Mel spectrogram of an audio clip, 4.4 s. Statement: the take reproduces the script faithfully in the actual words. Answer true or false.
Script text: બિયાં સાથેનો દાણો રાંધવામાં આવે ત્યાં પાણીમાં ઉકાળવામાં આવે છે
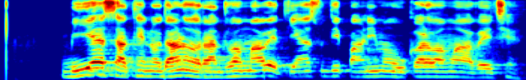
false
